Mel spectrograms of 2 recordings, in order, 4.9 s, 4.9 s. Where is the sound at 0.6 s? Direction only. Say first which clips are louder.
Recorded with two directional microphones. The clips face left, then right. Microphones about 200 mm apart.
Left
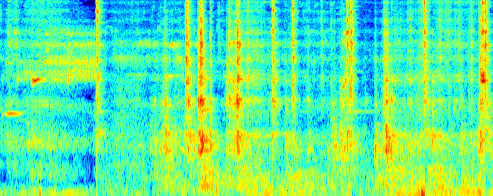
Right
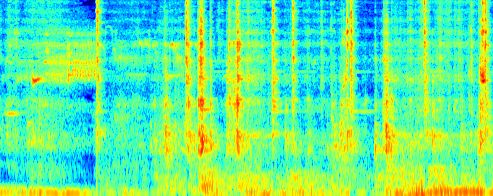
Even; 55° left (ahead or behind).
